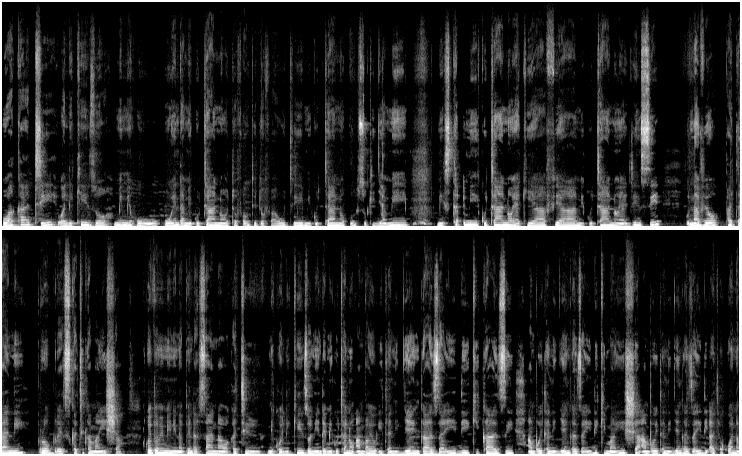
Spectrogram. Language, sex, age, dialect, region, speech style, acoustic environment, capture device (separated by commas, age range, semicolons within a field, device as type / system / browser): Swahili, female, 25-34, Kenya - Mombasa, Kenya, happy, people talking; nature, mobile / Linux / Chrome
